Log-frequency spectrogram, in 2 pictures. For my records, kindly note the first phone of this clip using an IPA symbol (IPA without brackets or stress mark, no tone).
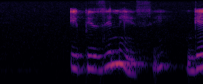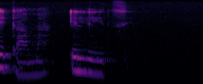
i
